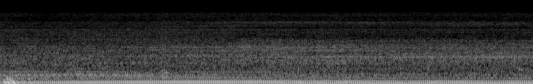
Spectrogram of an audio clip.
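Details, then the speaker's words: Stock BMW E92 335i, first start in a few weeks after battery install: smooth, steady low hum settling right after start-up, with an even beat and no misses or knocks. Healthy idle. "that's it she's on sounds good for stock this is the first start in a few weeks so we'll let it idle for a bit"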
